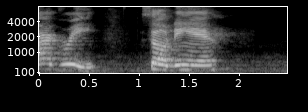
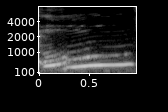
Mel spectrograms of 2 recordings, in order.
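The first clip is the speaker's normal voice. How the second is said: long, high-pitched "ooh"; scandalized ooh; 10 semitones higher than usual. Retold or imitated. Imitating an onlooker's reaction to the drama, scandalized ooh.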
